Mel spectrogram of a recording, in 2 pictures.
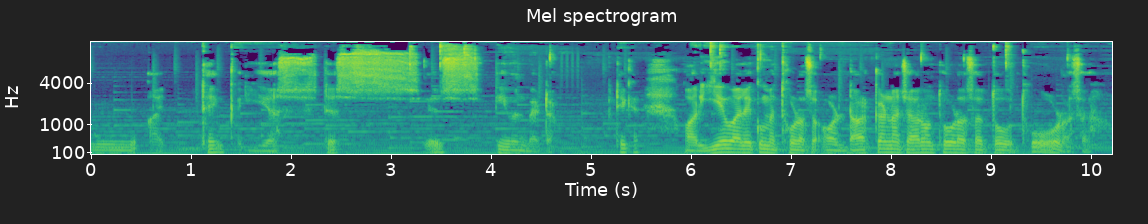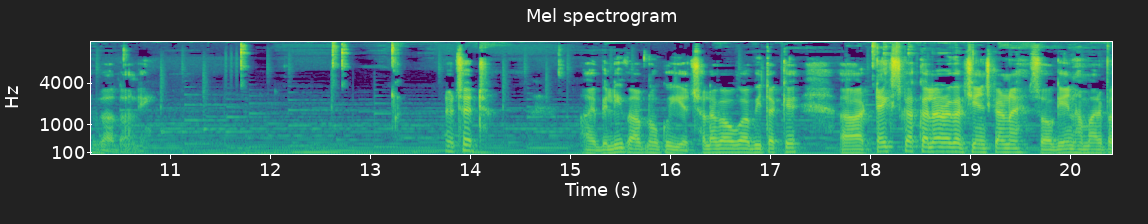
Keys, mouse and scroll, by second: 6.2 click.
